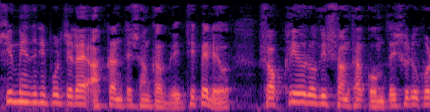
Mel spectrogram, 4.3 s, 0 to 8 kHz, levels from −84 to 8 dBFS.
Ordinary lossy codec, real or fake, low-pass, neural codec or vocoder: none; fake; 7.2 kHz; codec, 16 kHz in and 24 kHz out, 2.2 kbps, FireRedTTS-2 codec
